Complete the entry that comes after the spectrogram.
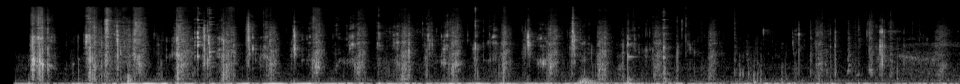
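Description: Close-miked eating: crisp crunching bites and chewing of a raw green chili pepper, with wet mouth sounds from eating braised beef bone marrow. The crackly crunches come thick and fast at first and thin out toward the end.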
